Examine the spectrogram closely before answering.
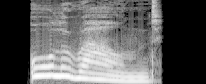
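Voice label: "all-around", English, British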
